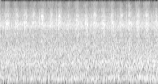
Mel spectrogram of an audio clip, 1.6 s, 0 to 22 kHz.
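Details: 1995 Cadillac Sedan DeVille rescued from the scrap crusher, idling with a steady, smooth hum and even background rumble, no knocks, ticks or surging; normal idle.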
